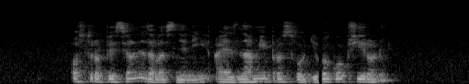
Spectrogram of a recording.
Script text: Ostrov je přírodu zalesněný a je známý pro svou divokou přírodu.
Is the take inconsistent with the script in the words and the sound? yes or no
yes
